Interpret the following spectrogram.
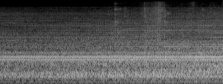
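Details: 2007 American Standard R22 AC condenser after repair of a fan that was not spinning, suction line cold and sweaty: steady whooshing airflow with an even faint hum, no rattles or stalls; condenser running normally again.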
